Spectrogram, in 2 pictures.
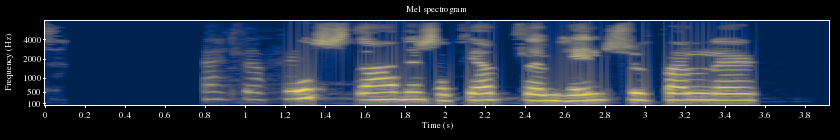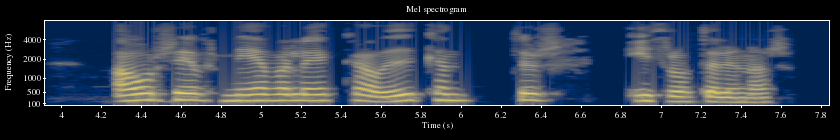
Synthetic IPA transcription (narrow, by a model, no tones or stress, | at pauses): ajht̪lɪafɪr̥st̪aːðɪnsaðfjat̪laʏmɦejlsʏfalːɛɣ | aːwr̥ɪvnɛːvalejkaɔɣɪðkʰɛnt̪ʏɾ | iːθɾowht̪aɾɪnːaɾ̥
